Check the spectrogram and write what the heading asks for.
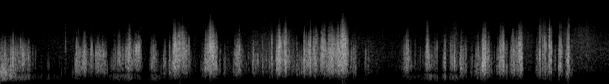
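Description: Gusty wind with irregular rustling, coming and going in quick bursts.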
